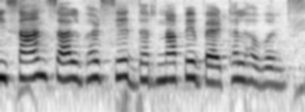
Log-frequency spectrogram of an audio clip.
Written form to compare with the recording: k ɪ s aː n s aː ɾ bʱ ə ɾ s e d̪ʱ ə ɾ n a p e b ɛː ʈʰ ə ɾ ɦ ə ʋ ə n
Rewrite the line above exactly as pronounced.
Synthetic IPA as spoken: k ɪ s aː n s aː l bʱ ə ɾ s e d̪ʱ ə ɾ n a p e b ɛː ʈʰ ə l ɦ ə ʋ ə n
